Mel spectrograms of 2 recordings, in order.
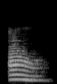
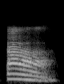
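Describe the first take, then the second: First: The vowel sounds weak, with the mouth barely open. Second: The vowel sounds full, with the mouth wide open. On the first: The speaker calls it wrong. "banyak yang tidak sempurna harokat hamzahnya itu karena mereka mempraktekannya itu a" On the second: The speaker calls it right. "Tapi coba praktekkan dengan a, ... jadi dibuka mulutnya"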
